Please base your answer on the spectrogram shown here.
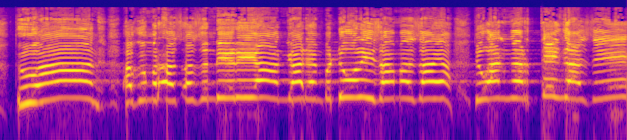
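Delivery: high, loud desperate plea with a sob; a lonely voice begging heaven; crying out to God. Acted. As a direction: cry out as if abandoned by everyone. Preacher voices a despairing prayer.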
